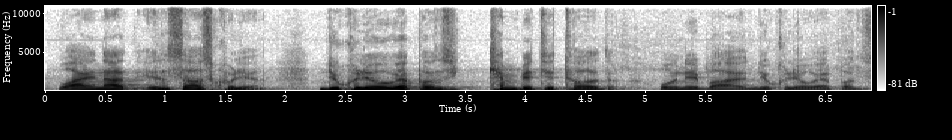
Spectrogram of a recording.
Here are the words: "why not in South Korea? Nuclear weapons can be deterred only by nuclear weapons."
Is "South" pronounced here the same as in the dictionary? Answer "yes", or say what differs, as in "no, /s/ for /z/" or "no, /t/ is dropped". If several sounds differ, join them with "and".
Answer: no, /s/ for /θ/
